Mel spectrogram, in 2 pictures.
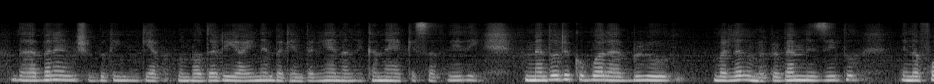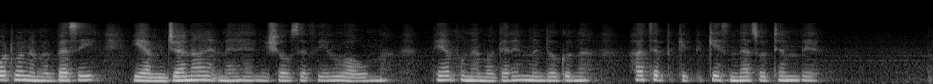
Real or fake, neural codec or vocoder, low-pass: fake; codec, 16 kHz, 0.2 kbps, FocalCodec; 7.2 kHz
